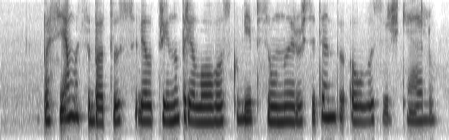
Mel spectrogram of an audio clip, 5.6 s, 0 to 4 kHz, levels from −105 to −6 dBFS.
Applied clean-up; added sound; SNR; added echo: none; none; none; none.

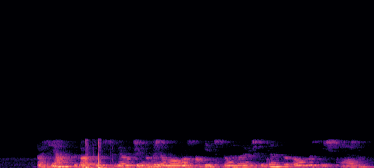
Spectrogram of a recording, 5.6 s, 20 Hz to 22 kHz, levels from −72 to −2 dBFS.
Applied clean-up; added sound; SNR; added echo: none; Fireworks; 3 dB; reverberation time 0.7 s.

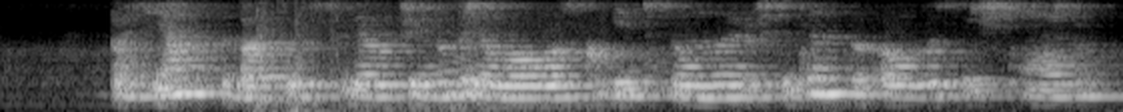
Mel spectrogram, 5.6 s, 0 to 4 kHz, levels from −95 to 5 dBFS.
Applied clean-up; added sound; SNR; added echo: neural separator model SepFormer DNS4.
